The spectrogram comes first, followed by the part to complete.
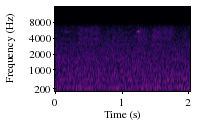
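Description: Faint steady room hiss and microphone noise, with a single small sharp click a little over a second in.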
